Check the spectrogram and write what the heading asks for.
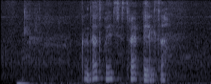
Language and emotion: Russian, neutral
